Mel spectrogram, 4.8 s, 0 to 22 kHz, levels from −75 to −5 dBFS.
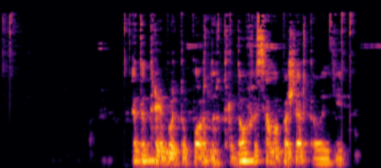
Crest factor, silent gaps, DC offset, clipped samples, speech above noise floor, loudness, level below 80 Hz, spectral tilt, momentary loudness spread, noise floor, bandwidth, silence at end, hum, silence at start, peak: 18 dB; none; under 0.1%; under 0.1%; 57 dB; -16 LUFS; -42 dBFS; -4 dB/octave; 16 LU; -73 dBFS; 17 kHz; 0 s; none; 0.1 s; 0 dBFS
